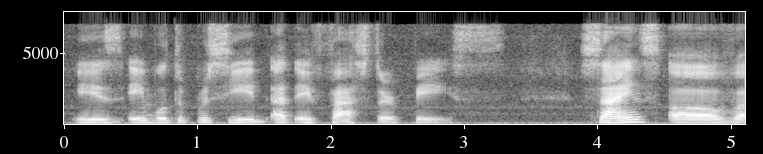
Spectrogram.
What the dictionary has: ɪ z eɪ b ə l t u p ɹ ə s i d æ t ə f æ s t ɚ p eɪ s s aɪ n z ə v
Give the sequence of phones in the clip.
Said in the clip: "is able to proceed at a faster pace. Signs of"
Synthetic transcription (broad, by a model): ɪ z eɪ b ə l t u p ɹ ə s i d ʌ t ə f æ s t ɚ p eɪ s s aɪ n s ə v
